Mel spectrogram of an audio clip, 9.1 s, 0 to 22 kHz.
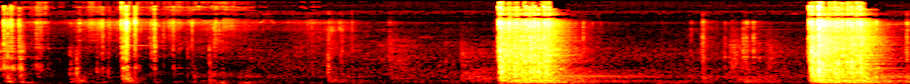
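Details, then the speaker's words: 1977 Jaguar XJ12 Series 2 V12, battery fully charged and connections tight: two short starter whirrs dying almost at once, like a flat battery; faulty starter engaging only halfway, stuck, replaced. "you can see almost sounds like a flat battery but the battery is fully charged and everything and I checked all the connections they're all tight so basically the star there is bad on these v12 cars"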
